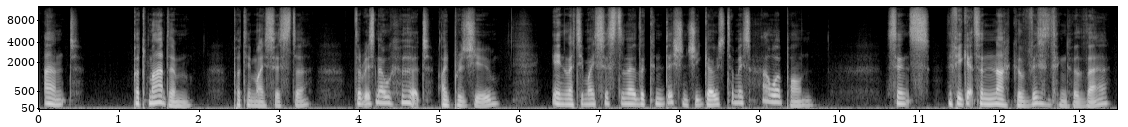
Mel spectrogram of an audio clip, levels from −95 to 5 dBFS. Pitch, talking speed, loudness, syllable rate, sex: 125 Hz, 165 wpm, -22 LUFS, 5.2 syllables/s, male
